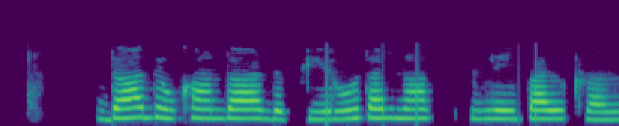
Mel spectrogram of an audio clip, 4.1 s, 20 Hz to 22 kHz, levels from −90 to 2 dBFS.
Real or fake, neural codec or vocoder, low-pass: real; none; 5.4 kHz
